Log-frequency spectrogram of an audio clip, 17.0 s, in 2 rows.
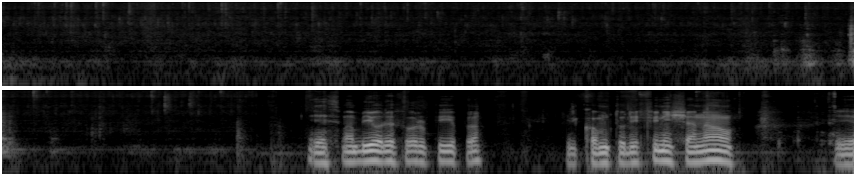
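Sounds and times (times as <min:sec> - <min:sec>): meat sizzling in a pan: 0:00.0 - 0:11.2.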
